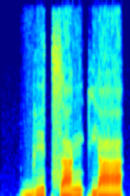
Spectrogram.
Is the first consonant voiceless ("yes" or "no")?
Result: no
